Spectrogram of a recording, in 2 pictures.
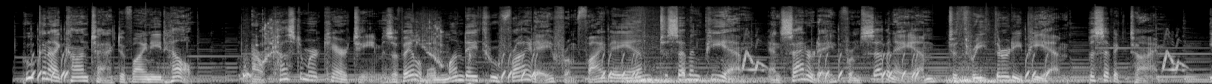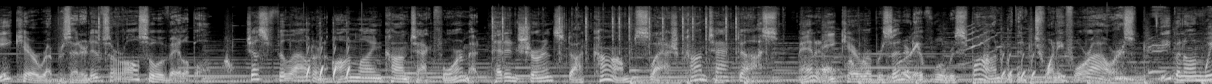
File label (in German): TV Werbespots Online Werbespots Breites Publikum; NATIVE PROFISPRECHER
